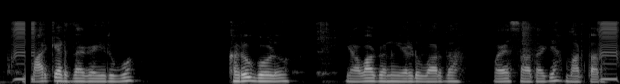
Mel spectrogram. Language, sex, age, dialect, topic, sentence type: Kannada, male, 18-24, Northeastern, agriculture, statement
